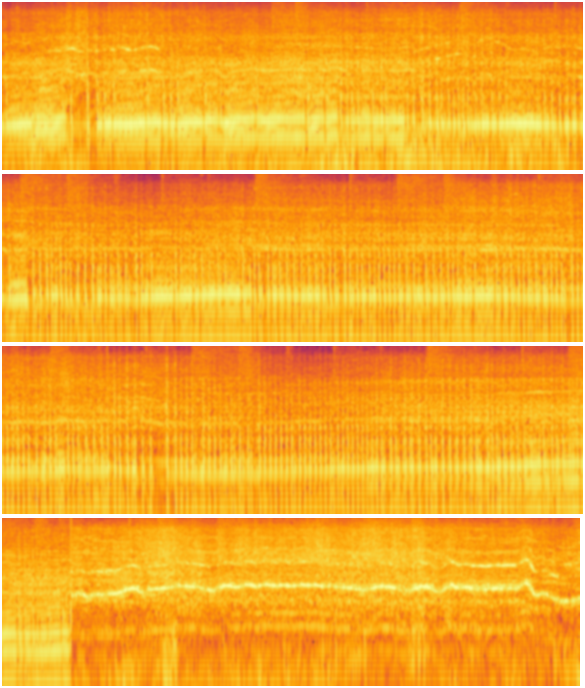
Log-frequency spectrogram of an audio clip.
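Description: A Beta combustion-engine trials motorcycle ridden on a slippery hill, its engine droning steadily close by with shifting revs and a change in pitch near the end; no one speaks.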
